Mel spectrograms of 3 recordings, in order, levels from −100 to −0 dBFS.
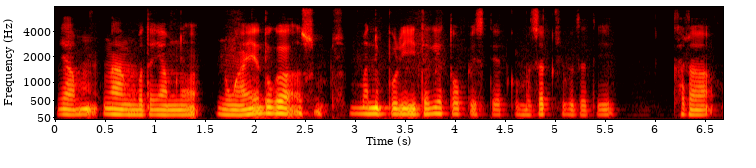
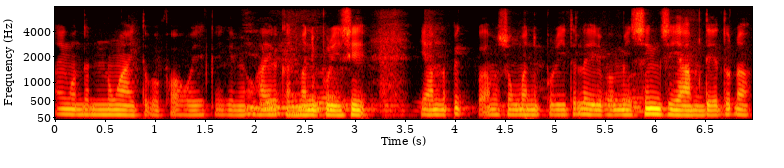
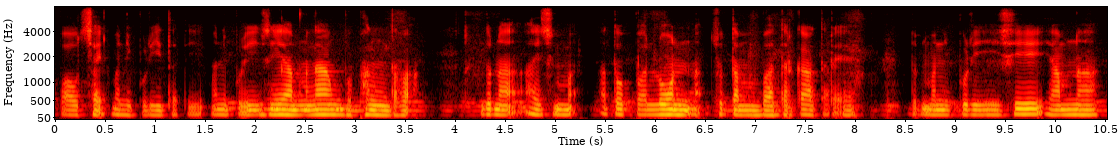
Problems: background sounds at intervals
